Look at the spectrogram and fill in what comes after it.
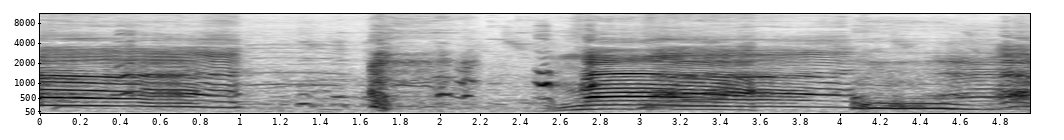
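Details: Sheep making noise: loud, wavering harmonic bleats, one long bleat for about a second, then a pause with short scuffs and snorts, then a long bleat from about 2.6 seconds and a shorter one near 4 seconds.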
